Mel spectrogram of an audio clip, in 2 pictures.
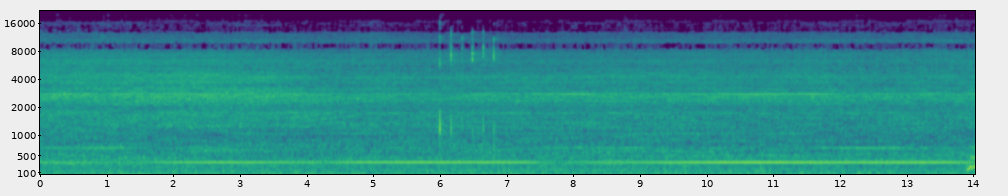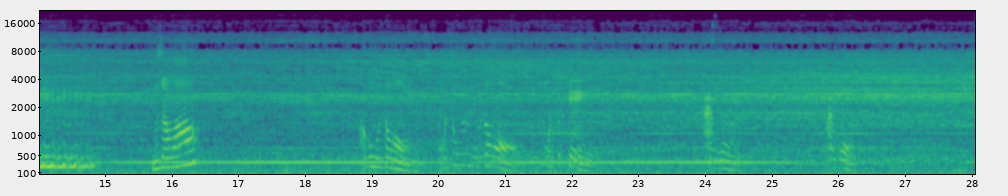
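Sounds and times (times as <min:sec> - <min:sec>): robot vacuum cleaner humming: 0:00.0 - 0:28.0
faint clicks: 0:06.0 - 0:06.9.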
